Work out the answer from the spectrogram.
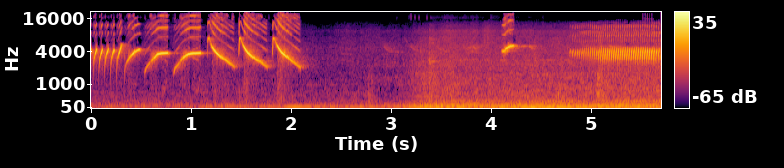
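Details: Canary song used as a training recording for young canaries: about two seconds of rapid, high whistled notes sweeping downward, repeated several times, then a hissing noisy stretch with one brief high whistle and a steady high tone at the end.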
